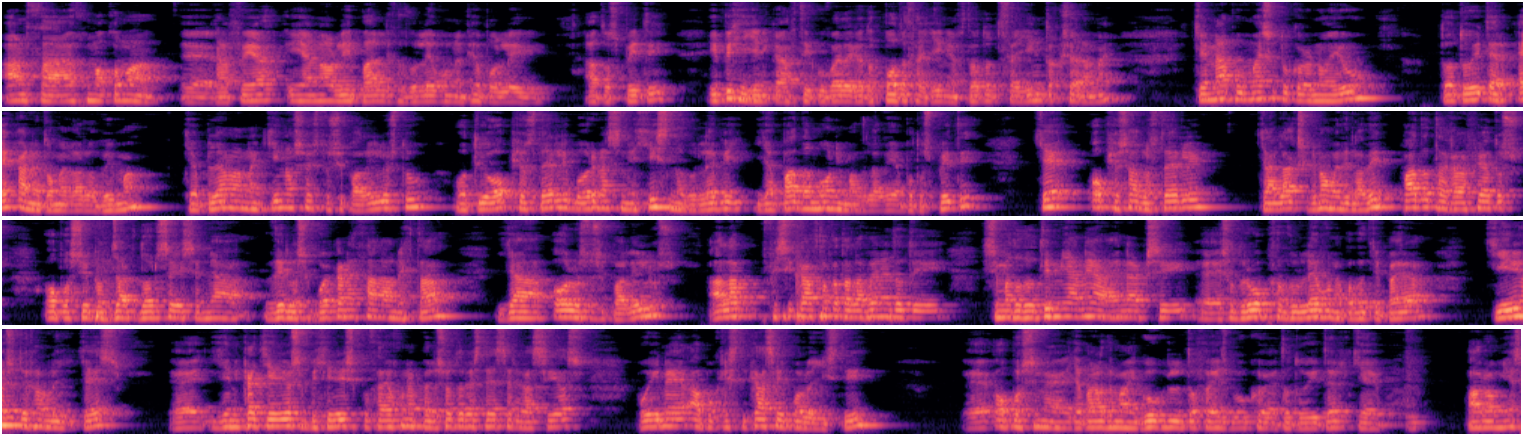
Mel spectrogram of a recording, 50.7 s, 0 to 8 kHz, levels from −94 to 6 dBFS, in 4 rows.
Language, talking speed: Greek, 170 wpm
